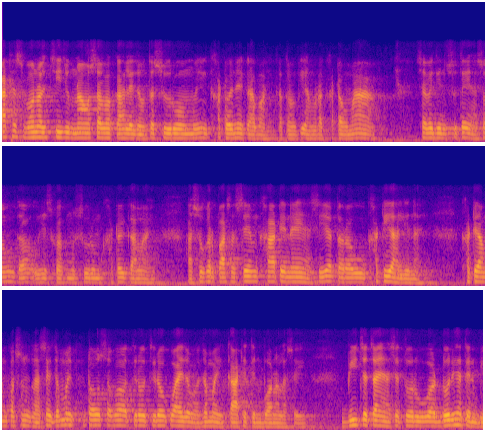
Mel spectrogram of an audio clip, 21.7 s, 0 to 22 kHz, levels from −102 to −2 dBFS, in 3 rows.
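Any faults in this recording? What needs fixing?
AMR rate drops at 2.82–5.93 s and 14.43–15.91 s: the speech turns rough and synthetic, fitting a fall from the 23.85 kbit/s wideband mode to about 6.6 kbit/s. The band stays intact and nothing cuts out, because the link spent its bits on error protection. To prevent it, strengthen the radio link or hand over to a better cell.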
